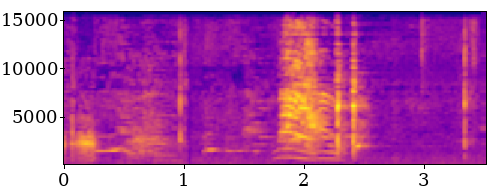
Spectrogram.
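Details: Talking ring-necked parakeet voicing a drawn-out, wavering meow-like call, then a flat whistled tone and a louder bending harmonic cry with a harsh burst on top, followed by quieter clicks.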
